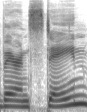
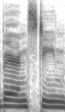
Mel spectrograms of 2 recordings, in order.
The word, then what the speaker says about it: Berenstain: Now, are you in the thought that they're the Berenstain Bears or the Berenstein Bears? I always say Berenstain because that's the way it's spelled. It's spelled AIN.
